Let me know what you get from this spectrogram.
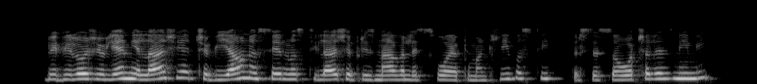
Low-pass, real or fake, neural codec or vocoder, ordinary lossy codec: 5.4 kHz; fake; codec, 16 kHz, 4 kbps, FunCodec, trained on LibriTTS, 50 frames a second; none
